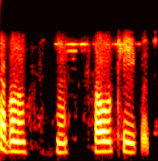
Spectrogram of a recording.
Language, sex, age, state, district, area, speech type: Odia, female, 45-60, Odisha, Balasore, rural, conversation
